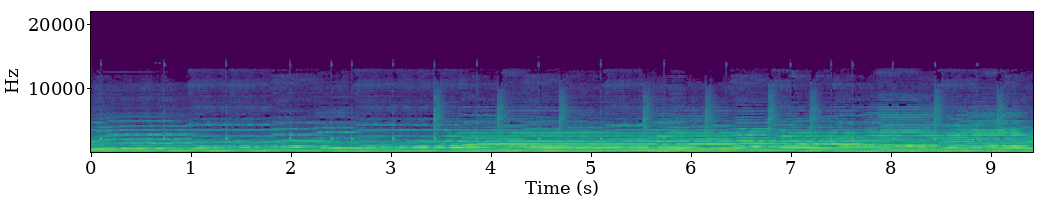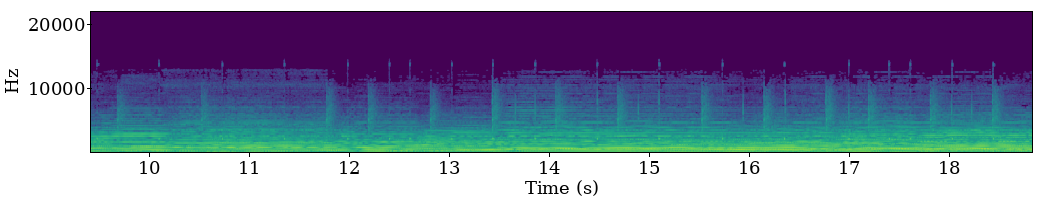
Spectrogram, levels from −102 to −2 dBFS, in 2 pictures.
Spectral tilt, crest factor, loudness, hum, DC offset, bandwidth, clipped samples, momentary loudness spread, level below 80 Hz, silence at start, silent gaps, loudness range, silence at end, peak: -5 dB/octave; 14 dB; -25 LUFS; none; 0.6%; 11.5 kHz; under 0.1%; 7 LU; -56 dBFS; 0 s; none; 4 LU; 0 s; -10 dBFS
